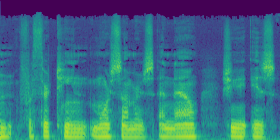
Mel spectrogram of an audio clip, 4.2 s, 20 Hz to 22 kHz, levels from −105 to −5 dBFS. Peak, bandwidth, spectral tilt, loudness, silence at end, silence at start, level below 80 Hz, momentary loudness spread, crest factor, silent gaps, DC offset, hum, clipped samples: -6 dBFS; 15.5 kHz; -5.5 dB/octave; -22 LUFS; 0.1 s; 0 s; -38 dBFS; 7 LU; 16 dB; none; 0.4%; none; under 0.1%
